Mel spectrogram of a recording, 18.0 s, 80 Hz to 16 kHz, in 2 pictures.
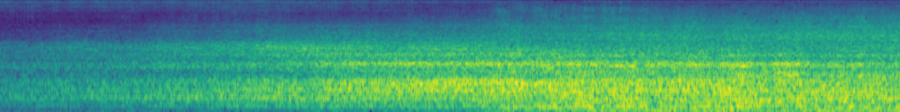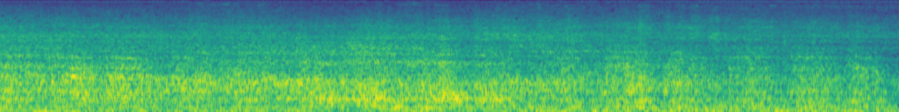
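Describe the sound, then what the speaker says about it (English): A diesel locomotive, number 4014, hauls a northbound train of tank wagons past on a European railway, a steady loud rumble that swells within a few seconds and holds as the long train rolls by. "There was a flurry of northbound activity with diesel number 4014 following just a few minutes later with another trainload of tank wagons."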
